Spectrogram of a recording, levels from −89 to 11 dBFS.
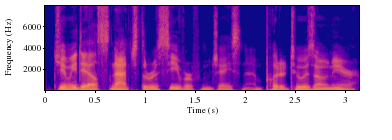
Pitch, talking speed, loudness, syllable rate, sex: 110 Hz, 265 wpm, -22 LUFS, 6.4 syllables/s, male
